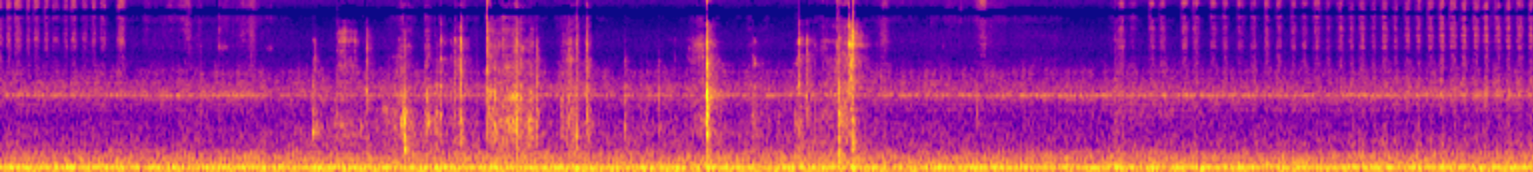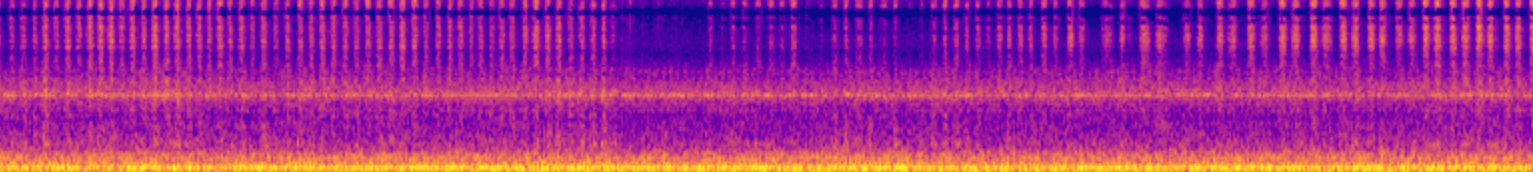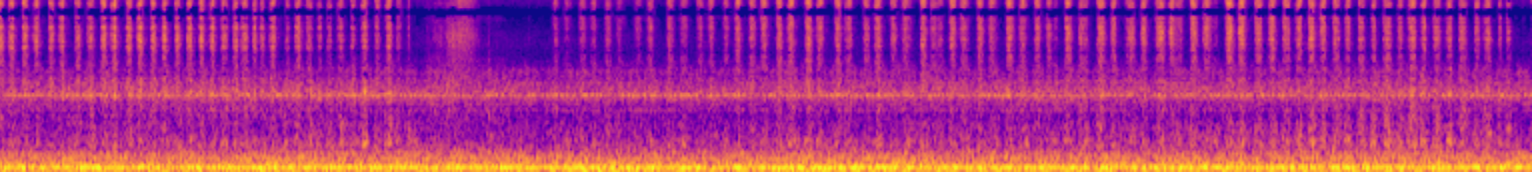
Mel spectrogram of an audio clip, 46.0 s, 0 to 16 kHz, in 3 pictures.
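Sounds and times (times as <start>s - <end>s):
pencil scratching on paper: 0.0s - 2.6s, 11.2s - 21.6s, 22.4s - 34.8s, 36.2s - 45.8s
steady low hum: 0.0s - 45.9s.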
